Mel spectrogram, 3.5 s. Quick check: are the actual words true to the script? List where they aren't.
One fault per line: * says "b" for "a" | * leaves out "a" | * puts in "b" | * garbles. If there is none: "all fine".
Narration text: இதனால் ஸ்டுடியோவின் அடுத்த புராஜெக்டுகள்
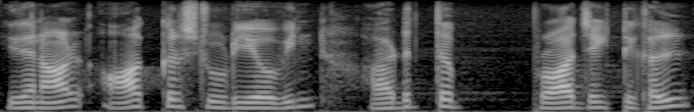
* puts in "ஆக்கர்"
